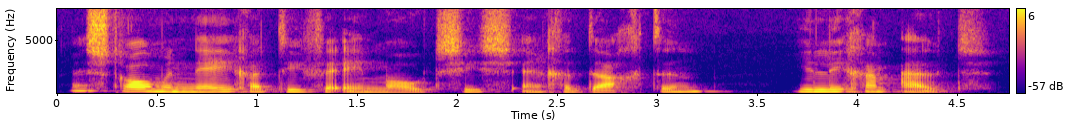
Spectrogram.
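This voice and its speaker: Slow, mellow-voiced woman guiding meditation. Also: lowish voice, gravelly. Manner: slow, soothing, calm instructions. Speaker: meditation guide. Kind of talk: guided body-scan meditation.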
